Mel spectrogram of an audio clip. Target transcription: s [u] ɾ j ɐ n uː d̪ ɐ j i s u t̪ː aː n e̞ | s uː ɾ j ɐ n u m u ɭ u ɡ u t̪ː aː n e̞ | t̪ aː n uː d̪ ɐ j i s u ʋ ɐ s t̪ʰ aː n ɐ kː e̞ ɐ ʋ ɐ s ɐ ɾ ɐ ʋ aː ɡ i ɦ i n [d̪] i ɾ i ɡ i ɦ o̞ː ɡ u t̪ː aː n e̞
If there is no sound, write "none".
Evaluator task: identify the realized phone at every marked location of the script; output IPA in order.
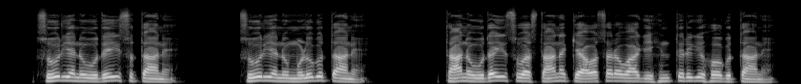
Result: uː, t̪

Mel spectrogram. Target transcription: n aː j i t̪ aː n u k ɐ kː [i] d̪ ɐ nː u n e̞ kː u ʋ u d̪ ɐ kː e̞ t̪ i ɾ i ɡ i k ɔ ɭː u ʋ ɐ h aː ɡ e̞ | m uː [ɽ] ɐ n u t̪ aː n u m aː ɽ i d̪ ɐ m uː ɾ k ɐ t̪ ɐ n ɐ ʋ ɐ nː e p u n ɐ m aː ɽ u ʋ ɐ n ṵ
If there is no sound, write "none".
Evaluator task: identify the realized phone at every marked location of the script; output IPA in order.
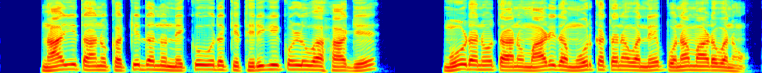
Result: i, ɽ

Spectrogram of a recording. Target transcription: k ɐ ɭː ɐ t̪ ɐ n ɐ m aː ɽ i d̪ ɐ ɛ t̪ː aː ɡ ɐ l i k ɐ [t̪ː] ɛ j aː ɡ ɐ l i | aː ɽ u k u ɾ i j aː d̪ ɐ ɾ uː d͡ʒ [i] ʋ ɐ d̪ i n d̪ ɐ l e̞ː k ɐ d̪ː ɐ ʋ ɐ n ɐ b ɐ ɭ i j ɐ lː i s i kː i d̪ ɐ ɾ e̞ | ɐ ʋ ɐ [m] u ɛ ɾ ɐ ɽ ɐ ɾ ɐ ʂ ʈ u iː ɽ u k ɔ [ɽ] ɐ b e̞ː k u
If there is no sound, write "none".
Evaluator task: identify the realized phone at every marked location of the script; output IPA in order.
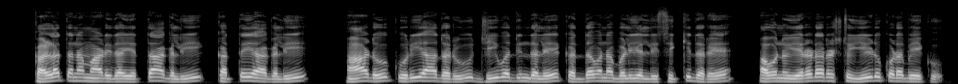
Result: t̪ː, iː, n, ɽ

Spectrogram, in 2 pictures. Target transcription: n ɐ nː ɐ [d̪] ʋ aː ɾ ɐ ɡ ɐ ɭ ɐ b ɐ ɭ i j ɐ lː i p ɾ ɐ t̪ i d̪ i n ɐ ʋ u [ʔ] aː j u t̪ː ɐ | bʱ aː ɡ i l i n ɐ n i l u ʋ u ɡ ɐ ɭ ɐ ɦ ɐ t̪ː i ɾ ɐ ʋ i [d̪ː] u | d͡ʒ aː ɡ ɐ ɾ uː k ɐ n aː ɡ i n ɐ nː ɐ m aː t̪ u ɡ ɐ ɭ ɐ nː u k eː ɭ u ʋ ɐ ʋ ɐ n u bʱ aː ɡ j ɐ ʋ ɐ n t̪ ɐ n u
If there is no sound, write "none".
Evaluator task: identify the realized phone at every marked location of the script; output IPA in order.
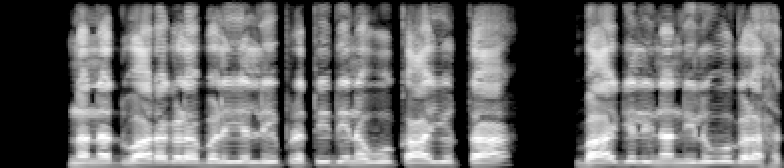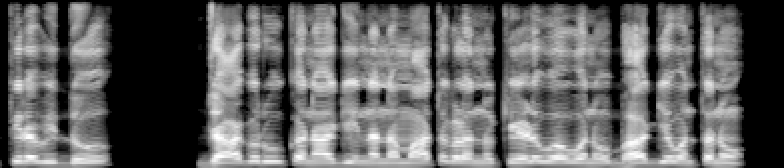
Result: d̪, k, d̪ː

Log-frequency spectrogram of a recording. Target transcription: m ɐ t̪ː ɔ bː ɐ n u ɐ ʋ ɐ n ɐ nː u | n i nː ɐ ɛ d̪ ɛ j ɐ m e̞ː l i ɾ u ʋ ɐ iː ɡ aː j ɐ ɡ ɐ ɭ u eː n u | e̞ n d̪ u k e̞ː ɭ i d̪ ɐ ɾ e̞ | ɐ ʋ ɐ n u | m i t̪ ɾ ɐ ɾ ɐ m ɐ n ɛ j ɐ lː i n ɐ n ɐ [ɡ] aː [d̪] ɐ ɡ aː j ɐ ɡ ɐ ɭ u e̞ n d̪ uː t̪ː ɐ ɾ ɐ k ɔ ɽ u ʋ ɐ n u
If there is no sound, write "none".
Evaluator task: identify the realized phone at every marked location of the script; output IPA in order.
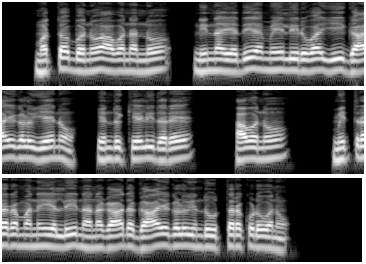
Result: ɡ, d̪

